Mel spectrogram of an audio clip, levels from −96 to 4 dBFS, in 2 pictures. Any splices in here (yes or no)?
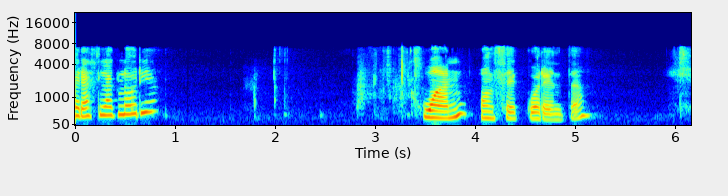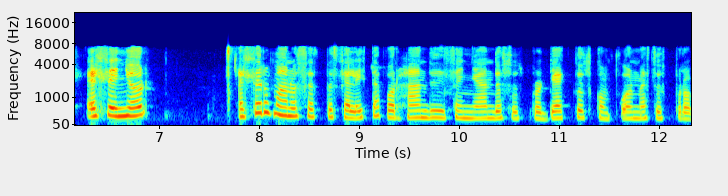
yes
